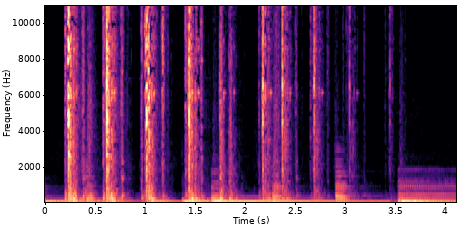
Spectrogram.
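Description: A typewriter clacks out about a dozen sharp, uneven keystrokes, loud and crisp, then the typing stops and a steady ringing tone sounds at the end.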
